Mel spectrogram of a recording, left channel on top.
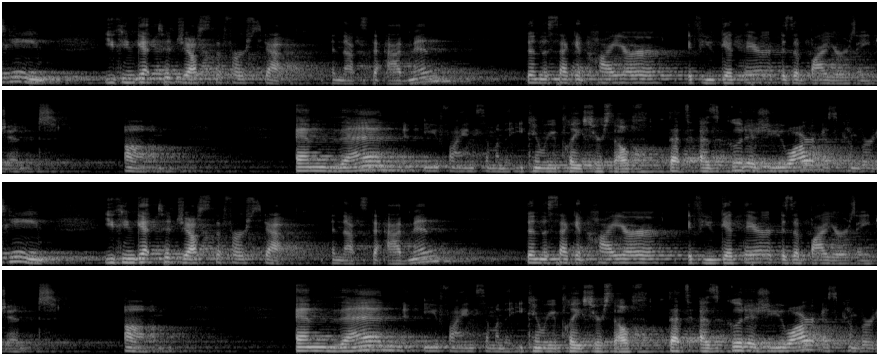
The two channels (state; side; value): normal; both; correlation 0.89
